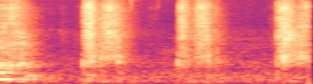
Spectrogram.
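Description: Oracle cards shuffled by hand in three quick, close bursts of crisp papery riffling, each separated by a short pause, recorded soft and near in a quiet ASMR setting.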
